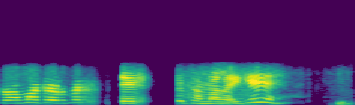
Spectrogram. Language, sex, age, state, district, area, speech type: Nepali, female, 30-45, West Bengal, Darjeeling, rural, conversation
